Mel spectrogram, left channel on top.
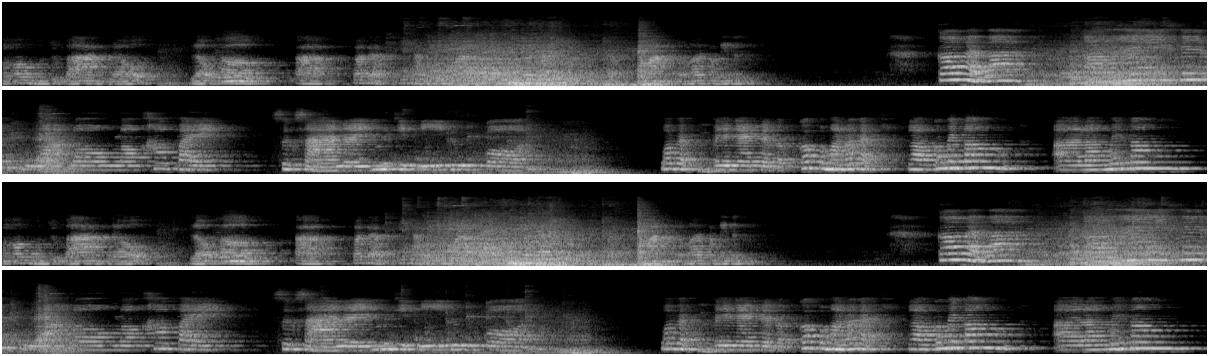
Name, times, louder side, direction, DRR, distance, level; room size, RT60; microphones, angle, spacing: voice 1, 0.0-1.5 1.9-2.5 2.9-4.8 5.1-7.5 19.0-19.1, equal, 40° right, -1 dB, 0.7 m, -27 dB
sound 1, 1.5-1.7 3.8-6.7 9.4-9.6 10.0-12.8 15.2-15.3 15.6-17.9, equal, 85° right, 0.7 m, -24 dB
voice 2, 2.1-2.5 8.9-9.1 9.4-10.4 10.8-14.2 14.8-17.4 18.6-20.8 21.1-22.2 22.6-23.9, left 1 dB, 15° left, -2 dB, 0.3 m, -21 dB
2.8 x 2.5 x 4.1 m, 1.0 s
head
